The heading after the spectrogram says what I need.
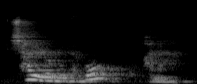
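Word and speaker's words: שָׁלוֹם: 이 히브리식 평화를 뭐라고 발음합니까? 샬롬이라고 발음합니다.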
